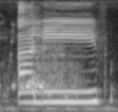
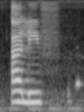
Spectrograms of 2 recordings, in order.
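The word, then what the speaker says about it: ألف: আলিফ হরফটা টান ব্যতীত পড়িতে হয়। এটাতে কোন টান হবে না। তাহলে মাখরাজ সিফাত বুঝতে পারলেন আপনারা? বলেন কথা বলতে হবে আমার সাথে। আমার সাথে কনভারসেশন করবেন। ভালো লাগবে ক্লাসের মধ্যে। হ্যাঁ তাহলে আলিফ উচ্চারণ করতে কোন বা টান দিবেন না। আলিফ অথবা আলিফ এভাবে বলবেন না। ঠিক আছে? আলিফ আলিফ বলেন।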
